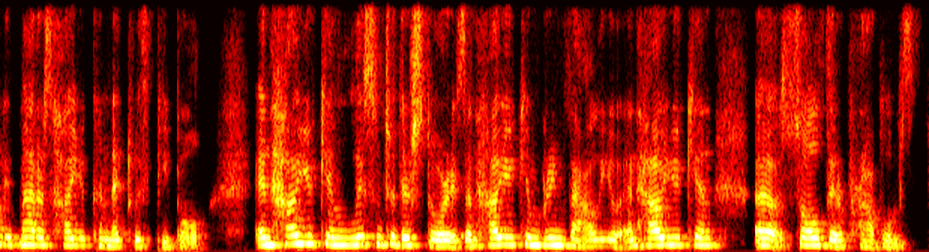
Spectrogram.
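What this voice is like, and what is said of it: Slight Eastern European accent. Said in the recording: “I have an accent... I still have traces of my Eastern European accent... I don't sound like a Southerner”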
